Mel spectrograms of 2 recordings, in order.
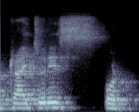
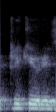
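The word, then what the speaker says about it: Trichuris: important Parasite হচ্ছে আমরা ট্রাইচুরিস পড়েছি আসলে এটার উচ্চারণ বিভিন্ন জায়গায় বিভিন্ন রকম কোন স্পেসিফিক উচ্চারণ নেই তবে গ্লোবালি এটাকে ট্রিকিউরিস বলে ট্রিকিউরিস ভালিস এটাও ডক্যাটের জন্য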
